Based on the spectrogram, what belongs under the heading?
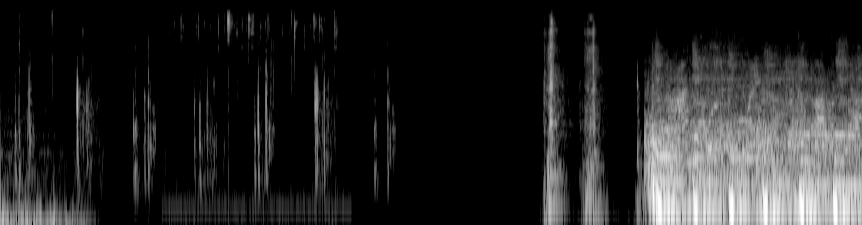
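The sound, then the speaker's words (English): Crisp, irregular footsteps approach the front step of a large house at night, a quick run of taps followed by a brief silence and two more steps, then a loud, dense wash of noise suddenly takes over. “the keys to the Chevy dangle from a finger as we approach the front step of the large house, letting our motives here tonight resonate down the empty street.”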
